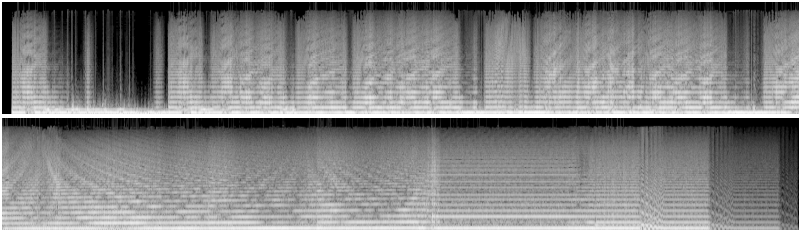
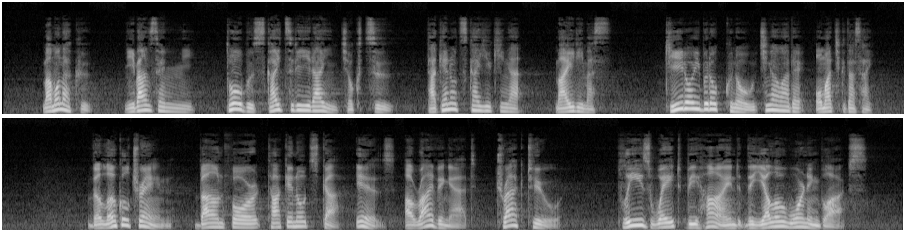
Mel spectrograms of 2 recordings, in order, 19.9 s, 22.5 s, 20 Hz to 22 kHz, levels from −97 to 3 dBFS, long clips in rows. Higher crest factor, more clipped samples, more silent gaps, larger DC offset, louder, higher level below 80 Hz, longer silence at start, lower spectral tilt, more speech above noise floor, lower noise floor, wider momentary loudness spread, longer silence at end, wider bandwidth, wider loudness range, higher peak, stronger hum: second, 6 dB vs 20 dB; first, 0.4% vs under 0.1%; neither; neither; first, -8 LUFS vs -21 LUFS; first, -16 dBFS vs -64 dBFS; second, 0.1 s vs 0.5 s; about the same, -6.5 dB/octave vs -7 dB/octave; second, 23 dB vs 39 dB; second, -28 dBFS vs -59 dBFS; second, 3 LU vs 15 LU; second, 0.25 s vs 0.5 s; about the same, 12 kHz vs 12.5 kHz; second, 1 LU vs 4 LU; about the same, 0 dBFS vs -2 dBFS; neither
